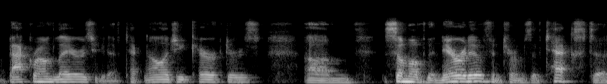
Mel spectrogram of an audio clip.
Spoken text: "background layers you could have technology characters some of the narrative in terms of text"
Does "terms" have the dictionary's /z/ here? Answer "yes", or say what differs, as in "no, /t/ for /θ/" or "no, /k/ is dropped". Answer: yes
